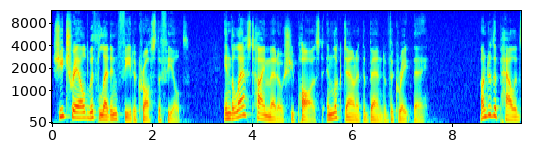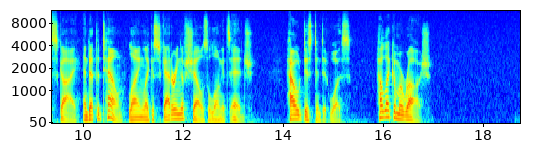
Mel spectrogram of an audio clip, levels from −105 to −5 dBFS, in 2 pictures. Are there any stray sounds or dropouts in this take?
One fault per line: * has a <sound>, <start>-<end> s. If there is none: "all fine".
all fine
